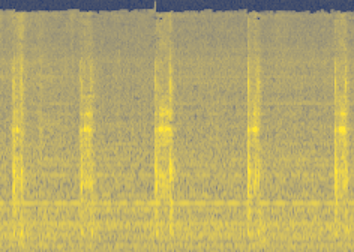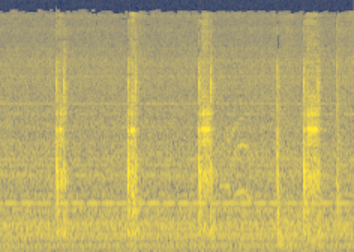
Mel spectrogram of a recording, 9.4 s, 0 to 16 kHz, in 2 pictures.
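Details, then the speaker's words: Power Macintosh 6500/275 with failed IDE hard drive: sharp clicks repeat roughly once a second over a faint steady hum, the repeating "click of doom" of a dead drive; weirder noises follow. "there's the click of doom again what I don't think pixel likes that noise"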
